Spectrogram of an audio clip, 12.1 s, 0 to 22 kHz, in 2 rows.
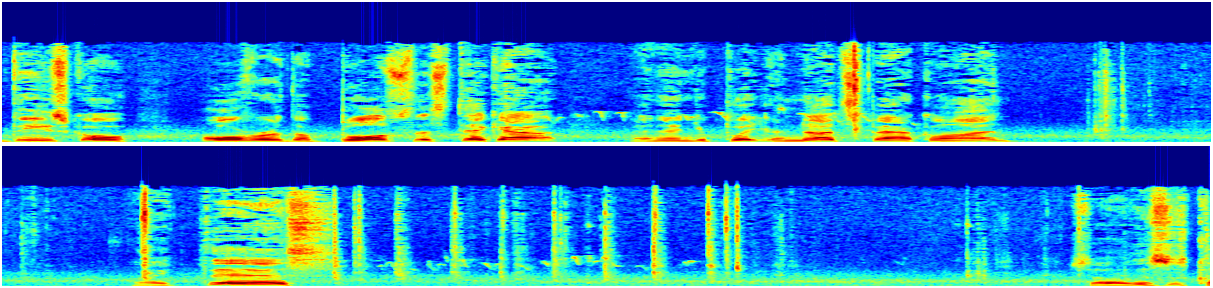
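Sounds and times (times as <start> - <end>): metallic clicks of nuts threading: 5.4 - 10.2.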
